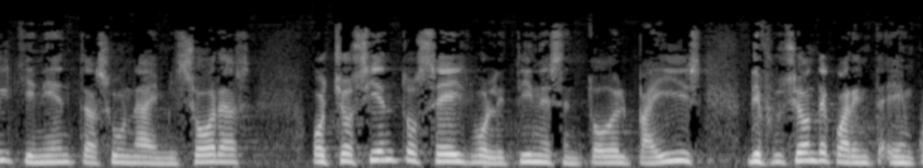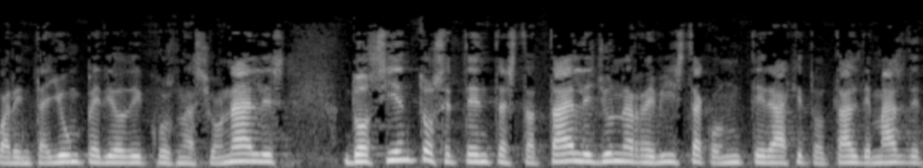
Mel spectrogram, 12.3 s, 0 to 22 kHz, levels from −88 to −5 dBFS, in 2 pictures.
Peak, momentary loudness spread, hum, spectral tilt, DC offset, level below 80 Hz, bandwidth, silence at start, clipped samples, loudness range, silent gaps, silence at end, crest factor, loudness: -4 dBFS; 6 LU; none; -6 dB/octave; under 0.1%; -58 dBFS; 13 kHz; 0 s; under 0.1%; 2 LU; none; 0 s; 20 dB; -25 LUFS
